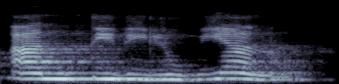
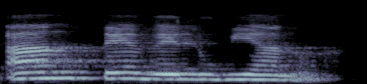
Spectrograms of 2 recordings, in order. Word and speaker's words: antediluviano: Tenemos antidiluviano, cuando lo correcto es antediluviano.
